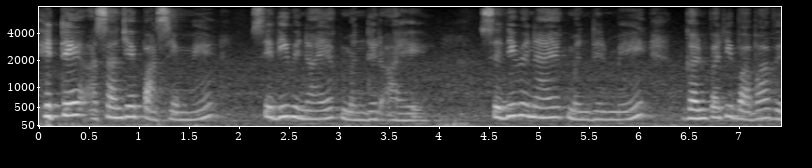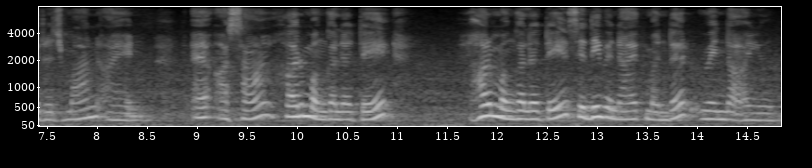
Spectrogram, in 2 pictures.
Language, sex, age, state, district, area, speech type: Sindhi, female, 45-60, Maharashtra, Mumbai Suburban, urban, spontaneous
